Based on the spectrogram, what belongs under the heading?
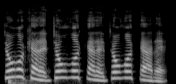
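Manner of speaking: a retold rush of begging; panicked pleading. Mina begging Josh not to look, panicked and fast.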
